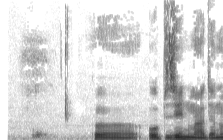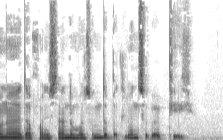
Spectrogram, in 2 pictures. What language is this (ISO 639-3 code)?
pus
